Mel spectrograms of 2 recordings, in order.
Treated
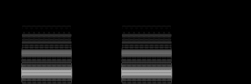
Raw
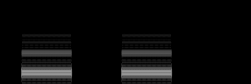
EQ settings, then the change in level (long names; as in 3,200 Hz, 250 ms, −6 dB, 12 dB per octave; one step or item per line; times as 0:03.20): high-pass filter 67 Hz
+6.5 dB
